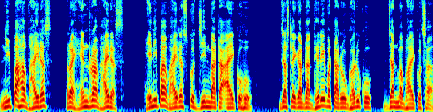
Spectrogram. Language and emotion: Nepali, neutral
